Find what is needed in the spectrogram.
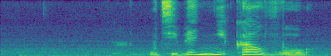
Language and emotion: Russian, angry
